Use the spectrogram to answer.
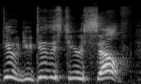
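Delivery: loud, high, incredulous scolding; scolding a character who brought it on himself; exasperated scolding. Retold or imitated. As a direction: tell him off, he earned it.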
